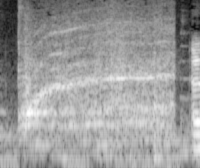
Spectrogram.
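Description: Electric hand mixer running with its beaters in a bowl of cake batter as flour is beaten in. Its motor whine rises in pitch as it comes up to speed, holds steady, and is switched off after about a second and a half.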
